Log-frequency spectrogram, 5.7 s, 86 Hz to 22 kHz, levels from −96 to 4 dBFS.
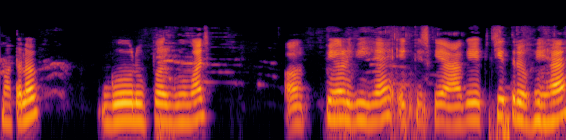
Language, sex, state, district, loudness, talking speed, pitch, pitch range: Hindi, female, Uttar Pradesh, Deoria, -18 LUFS, 160 wpm, 190 Hz, 180-215 Hz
